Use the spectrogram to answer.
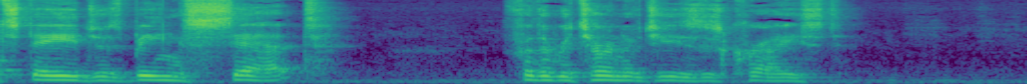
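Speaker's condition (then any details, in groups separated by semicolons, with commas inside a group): No condition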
